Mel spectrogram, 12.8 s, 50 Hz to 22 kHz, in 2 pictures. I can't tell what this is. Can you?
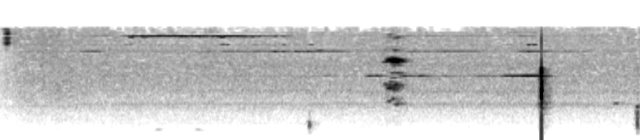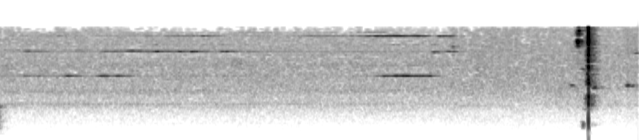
Transformer noise cheeping
This is the recorded and filtered noise of an electronic transformer inside a battery recharger. I recorded it with my BB-Playbook, then loaded it into Audacity. I used a noise filter first, then I normalized the sample. After that I used a equalizer with weight on the high part and a high-pass filter at 1200Hz. Again at the end a noise filter. I moved the Playbook during the recording over the charger, that's why you can see th movement profile. Also you can hear me snuffle. This is pure ache!
cheeping, distortion, electronic-noise, noise, painful, tinnitus, toothache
